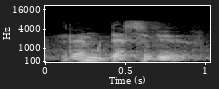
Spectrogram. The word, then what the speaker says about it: remdesivir: The right way to pronounce this word is remdesivir.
